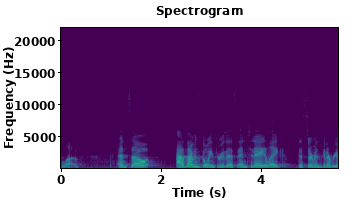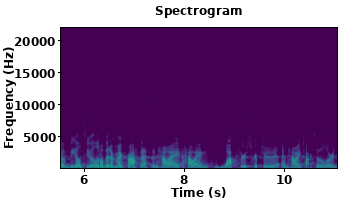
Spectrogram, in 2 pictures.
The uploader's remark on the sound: This service was recorded on Sunday, September 11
